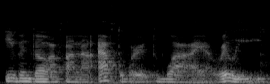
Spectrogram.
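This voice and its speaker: The recording, from an echoey room, captures a fortysomething beauty vlogger doing her makeup in a casual get-ready-with-me chat where she rambles, speaks candidly and laughs often. Her very deep, darkish voice carries vocal fry and moves at a moderate pace.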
